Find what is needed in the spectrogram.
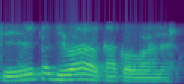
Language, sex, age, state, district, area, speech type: Odia, male, 18-30, Odisha, Boudh, rural, conversation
